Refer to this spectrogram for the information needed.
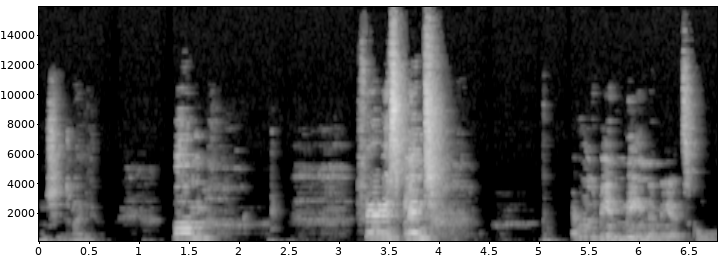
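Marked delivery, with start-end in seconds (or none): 1.3-6.8 put-on very high, crying, tearful little girl voice. Voicing a five-year-old gnome sister who runs in: tearful young gnome girl. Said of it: "she runs in in tears".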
